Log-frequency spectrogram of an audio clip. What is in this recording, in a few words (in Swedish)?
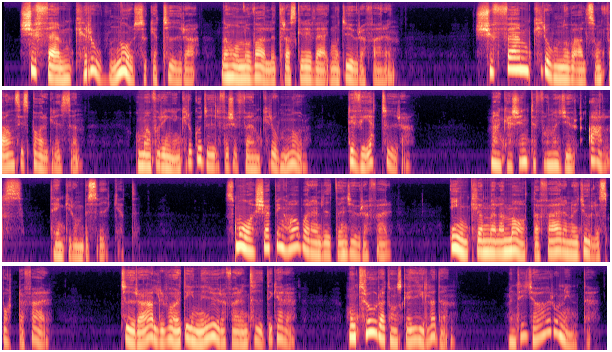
story swe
